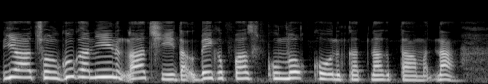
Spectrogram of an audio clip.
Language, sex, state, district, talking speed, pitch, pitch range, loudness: Garo, female, Meghalaya, South Garo Hills, 110 wpm, 275 Hz, 220-300 Hz, -12 LUFS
